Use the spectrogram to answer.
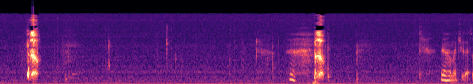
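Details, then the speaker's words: Person with hiccups, talking about them between episodes: sharp, abrupt gulping sounds about every six seconds, with faint breathing between them; hiccups. "hiccups and well I was going to do another lawn minute VCH video but these started happening so I'm like you know what I'll give my hiccup video"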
